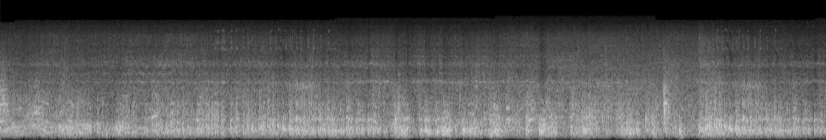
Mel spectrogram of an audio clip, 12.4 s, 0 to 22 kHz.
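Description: Andrew Barclay 0-4-0 saddle tank steam locomotive built in 1914 propelling another engine, a loud steady chuffing rumble with rhythmic clanking and rail clatter running throughout, close by and without speech.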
